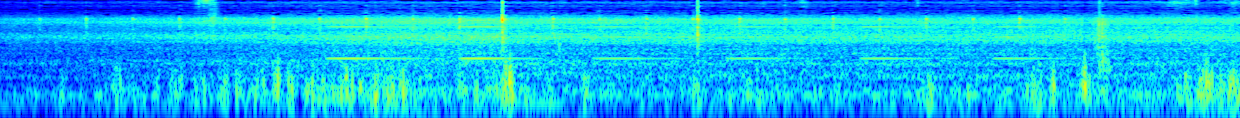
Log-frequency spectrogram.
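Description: A car's seat belt reminder chime beeping about once a second, six beeps in all, over the low rumble of the engine and tyres inside the moving car's cabin: the driver's seat belt is unfastened.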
